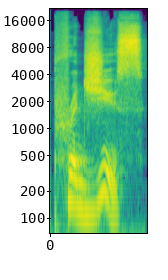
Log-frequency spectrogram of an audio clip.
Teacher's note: Here, the stress is on the second syllable, the juice.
